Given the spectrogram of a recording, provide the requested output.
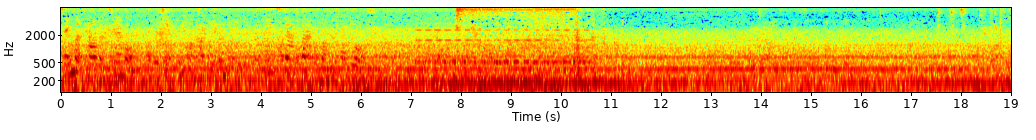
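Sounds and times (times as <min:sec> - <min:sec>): train electrical hum and rumble: 0:00.0 - 0:19.0
door-closing beeps: 0:07.2 - 0:10.9.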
